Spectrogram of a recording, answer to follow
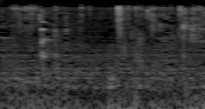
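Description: Water boiling in a stainless steel pot on the stove, heard faintly as soft bubbling with a few light ticks and pops.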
